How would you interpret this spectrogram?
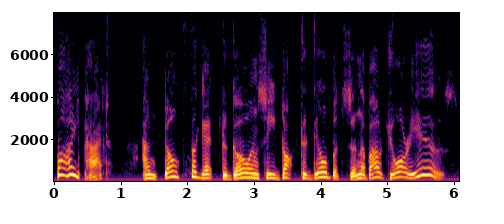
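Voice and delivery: put-on high old lady voice; chatty old granny, pitched high. Granny Dryden asking Pat about the spade, high old voice.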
